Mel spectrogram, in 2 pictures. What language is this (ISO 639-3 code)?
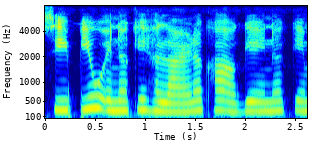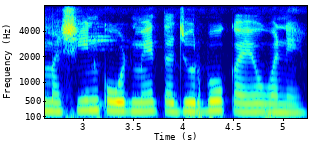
snd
